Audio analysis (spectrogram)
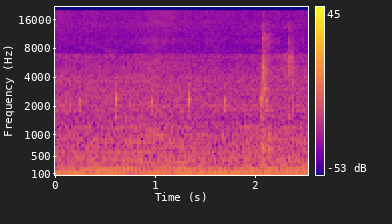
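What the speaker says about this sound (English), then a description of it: "That engine is quite noisy." A 2023 Isuzu D-Max utility pickup's diesel engine drones steadily from inside the cab, a low constant rumble with a faint whir, no voices.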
